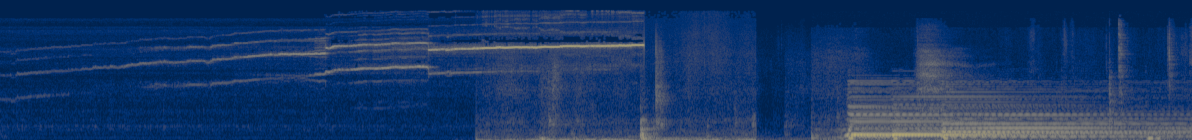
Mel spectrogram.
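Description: Film score: a high, thin tone rises steadily in pitch and grows louder for about ten seconds, then cuts off abruptly into a low rumbling noise. About thirteen seconds in, a sustained piano chord comes in and slowly fades.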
